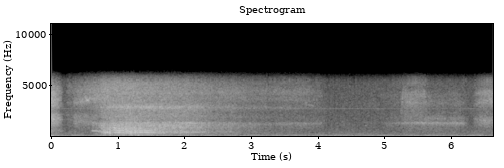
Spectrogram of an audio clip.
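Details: Snoring: one loud, harsh, rattling in-breath, then quieter noisy breathing over a steady low hum; described as very loud.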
